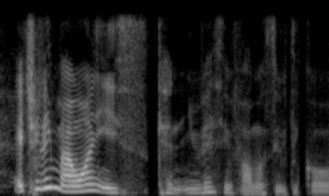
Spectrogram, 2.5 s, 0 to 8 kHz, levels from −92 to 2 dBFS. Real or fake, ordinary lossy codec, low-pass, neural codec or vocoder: real; none; 7.2 kHz; none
